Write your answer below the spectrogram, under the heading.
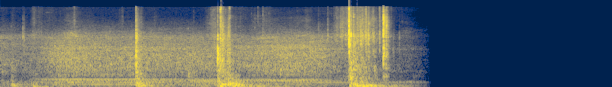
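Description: Knocks and slams of a pickup truck's bed cap and tailgate being shut, the loudest slam about three and a half seconds in, over a steady low hum. The sound then cuts off to dead silence a little after four seconds in.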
